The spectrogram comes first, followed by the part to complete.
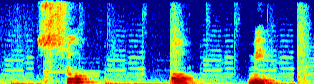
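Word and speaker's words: Suomi: พร้อม กัน นะ คะ ซุ โอ มิ ลอง อ่าน ว่า ซุ โอมิ จะ อ่าน ง่าย มาก เลย นะ คะ ซิ เขา จะ เน้น ที่ พยางค์ แรก นะ คะ พูด ตาม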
